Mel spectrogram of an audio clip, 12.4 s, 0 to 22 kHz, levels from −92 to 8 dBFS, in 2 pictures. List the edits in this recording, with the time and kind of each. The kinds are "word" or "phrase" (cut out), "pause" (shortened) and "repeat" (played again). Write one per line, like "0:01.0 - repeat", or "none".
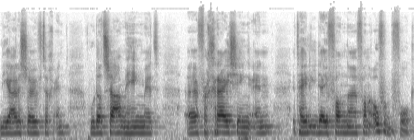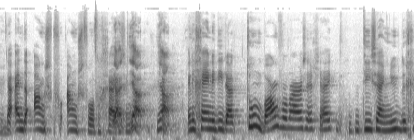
0:07.0 - word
